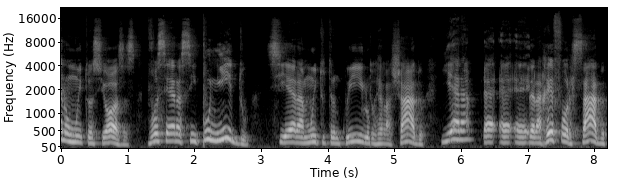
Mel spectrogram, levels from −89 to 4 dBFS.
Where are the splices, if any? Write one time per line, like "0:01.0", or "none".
0:01.2
0:04.6
0:07.0

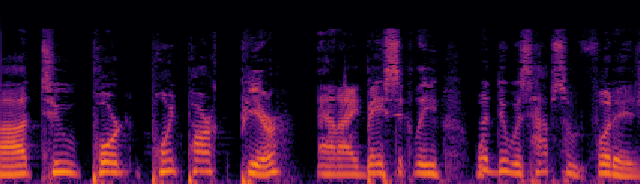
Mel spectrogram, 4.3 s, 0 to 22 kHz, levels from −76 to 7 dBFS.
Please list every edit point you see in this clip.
0:01.0
0:02.0
0:02.4
0:03.2

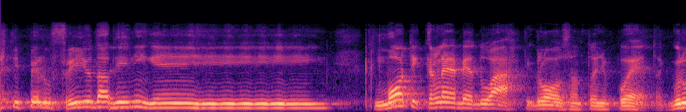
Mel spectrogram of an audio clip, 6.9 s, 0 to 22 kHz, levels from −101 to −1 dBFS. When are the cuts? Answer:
0:01.1

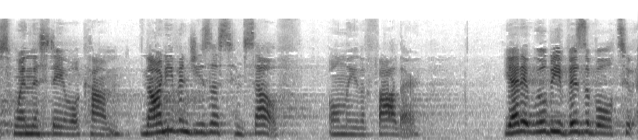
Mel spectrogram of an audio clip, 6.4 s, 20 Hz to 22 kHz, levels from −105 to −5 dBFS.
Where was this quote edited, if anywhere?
none

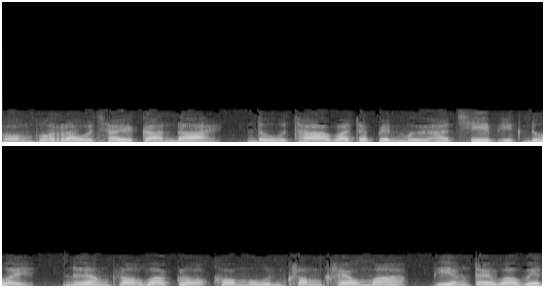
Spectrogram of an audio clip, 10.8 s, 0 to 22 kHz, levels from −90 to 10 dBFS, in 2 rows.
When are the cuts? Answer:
none

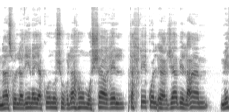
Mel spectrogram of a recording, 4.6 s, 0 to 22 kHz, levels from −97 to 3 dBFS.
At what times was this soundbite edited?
0:02.6

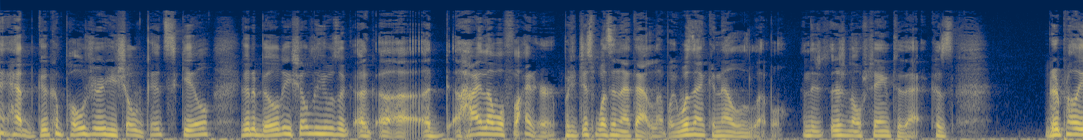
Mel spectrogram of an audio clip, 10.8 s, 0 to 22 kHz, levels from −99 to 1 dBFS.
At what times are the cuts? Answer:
0:02.4

